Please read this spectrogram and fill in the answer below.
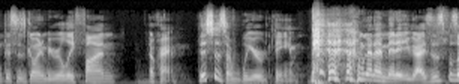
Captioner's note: laughs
